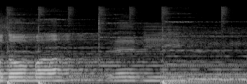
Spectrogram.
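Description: A man's voice singing a long, wavering held note over a slow ballad backing track. About a second and a half in, the accompaniment changes.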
